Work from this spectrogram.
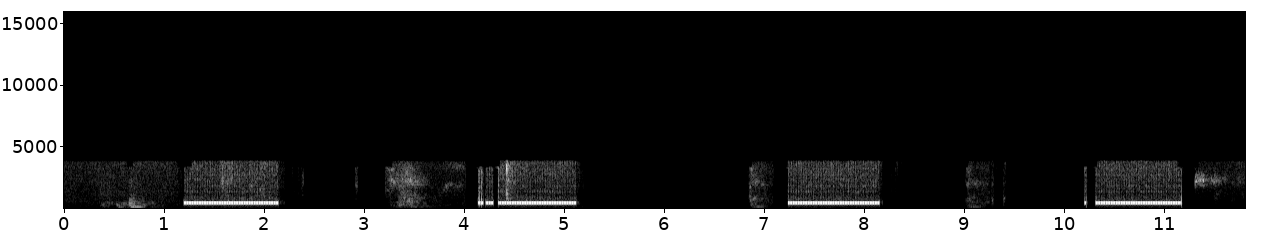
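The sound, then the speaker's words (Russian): Telephone ringback tone heard while a business call is transferred to another person. Four steady mid-pitched tones, each lasting about a second, repeat at even intervals with quiet gaps between them that hold faint muffled sounds. “Так, секундочку, сейчас переведу вас.”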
